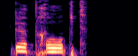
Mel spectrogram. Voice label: "geprobt", German; adjectives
